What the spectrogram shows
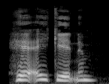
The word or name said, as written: herigennem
